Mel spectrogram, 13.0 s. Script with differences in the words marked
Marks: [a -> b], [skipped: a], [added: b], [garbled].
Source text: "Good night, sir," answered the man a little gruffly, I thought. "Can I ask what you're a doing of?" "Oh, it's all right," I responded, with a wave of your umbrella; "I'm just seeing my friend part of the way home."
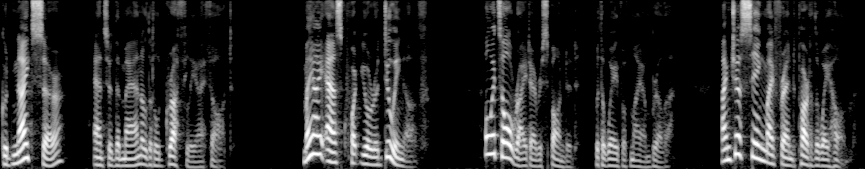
"Good night, sir," answered the man a little gruffly, I thought. ["Can -> May] I ask what you're a doing of?" "Oh, it's all right," I responded, with a wave of [your -> my] umbrella; "I'm just seeing my friend part of the way home."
